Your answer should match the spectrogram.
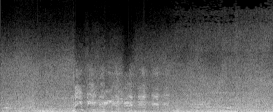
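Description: Rushing, splashing water as an inflatable tube slides fast down an open water-slide flume, with a brief shout or laugh from a rider about a second in.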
